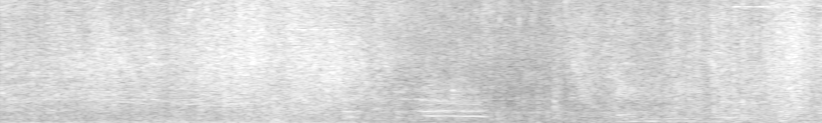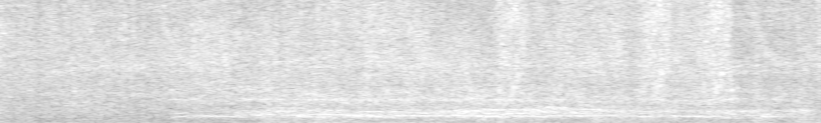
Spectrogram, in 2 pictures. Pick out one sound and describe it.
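Small explosions burst during a game battle.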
